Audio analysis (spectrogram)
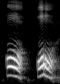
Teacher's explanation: bunyinya keluar dari pangkal lidah dekat dengan kerongkongan yang dihimpitkan ke langit-langit mulut bagian belakang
